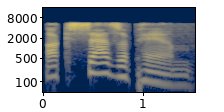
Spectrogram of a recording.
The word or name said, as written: oxazepam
